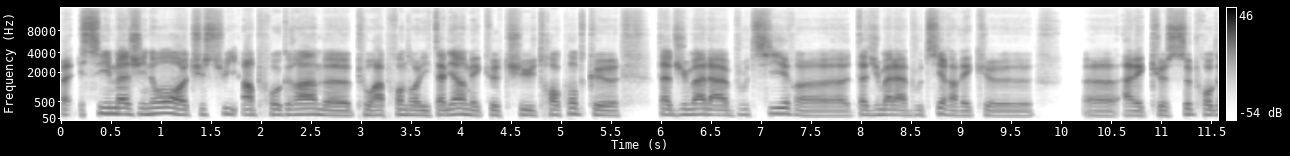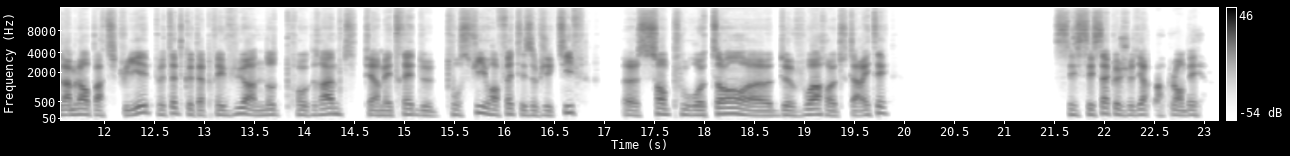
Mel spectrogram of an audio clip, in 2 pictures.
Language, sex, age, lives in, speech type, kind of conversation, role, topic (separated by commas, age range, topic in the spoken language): French, male, 20-24, France, conversation, podcast, host, Comment organises-tu ton temps pour apprendre en autonomie ?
